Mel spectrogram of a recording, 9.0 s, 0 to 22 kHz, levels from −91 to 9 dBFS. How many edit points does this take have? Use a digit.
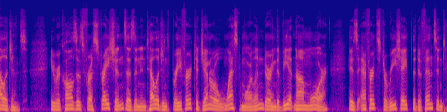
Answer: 1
